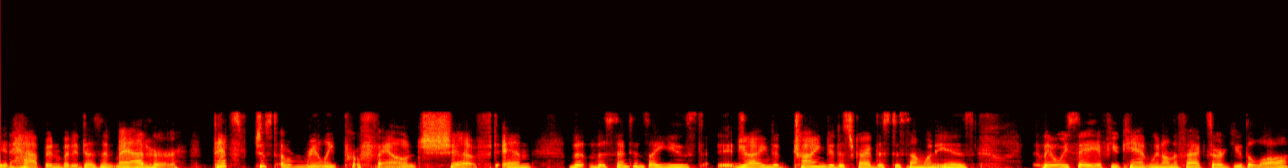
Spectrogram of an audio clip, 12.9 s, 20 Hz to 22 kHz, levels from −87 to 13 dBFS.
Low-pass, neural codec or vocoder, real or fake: 7.2 kHz; codec, 16 kHz, 16 kbps, FreqCodec, smaller model; fake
